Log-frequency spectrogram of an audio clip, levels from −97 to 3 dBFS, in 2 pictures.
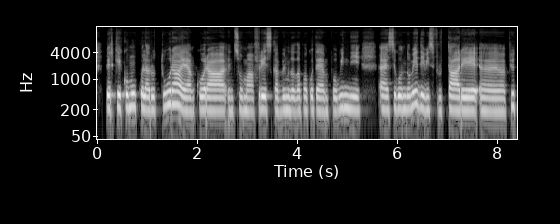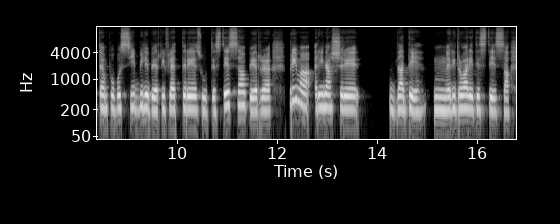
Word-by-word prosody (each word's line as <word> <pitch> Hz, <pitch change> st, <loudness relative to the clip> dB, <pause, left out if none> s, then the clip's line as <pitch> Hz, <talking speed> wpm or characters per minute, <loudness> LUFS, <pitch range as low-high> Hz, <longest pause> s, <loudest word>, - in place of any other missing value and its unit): perché 220 Hz, +1 st, +4 dB
comunque 225 Hz, 0 st, +3 dB
la 200 Hz, -2 st, +4 dB
rottura 235 Hz, +7 st, +2 dB
è 200 Hz, -, +3 dB
ancora, 190 Hz, 0 st, +1 dB
insomma, 185 Hz, 0 st, -5 dB
fresca, 200 Hz, +1 st, +1 dB
avvenuta 190 Hz, +1 st, -1 dB
da 185 Hz, +1 st, -2 dB
poco 195 Hz, 0 st, -3 dB
tempo, 185 Hz, -1 st, -2 dB
quindi, 205 Hz, -1 st, 0 dB, 0.4 s
ehm, 205 Hz, -2 st, -1 dB
secondo 205 Hz, 0 st, +1 dB
me 260 Hz, +4 st, +3 dB
devi 210 Hz, -3 st, 0 dB
sfruttare, 190 Hz, 0 st, +1 dB
ehm, 180 Hz, -1 st, -2 dB
più 235 Hz, +6 st, -2 dB
tempo 215 Hz, -1 st, -2 dB
possibile 220 Hz, +1 st, 0 dB
per 190 Hz, -2 st, +1 dB
riflettere 205 Hz, 0 st, +1 dB
su 195 Hz, -1 st, -5 dB
te 185 Hz, -, -4 dB
stessa, 250 Hz, +6 st, +1 dB
per 185 Hz, -4 st, 0 dB, 0.3 s
prima 275 Hz, -6 st, -1 dB
rinascere 215 Hz, -2 st, 0 dB, 0.5 s
da 200 Hz, +1 st, -2 dB
te, 190 Hz, -1 st, 0 dB
mhmm, 195 Hz, -1 st, -1 dB
ritrovare 210 Hz, 0 st, +1 dB
te 205 Hz, +1 st, -1 dB
stessa 190 Hz, -2 st, -4 dB
200 Hz, 130 wpm, -18 LUFS, 190-215 Hz, 0.5 s, perché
